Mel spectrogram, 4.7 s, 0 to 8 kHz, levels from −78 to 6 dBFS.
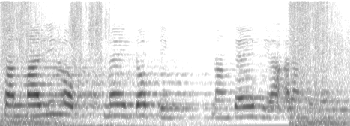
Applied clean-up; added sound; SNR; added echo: none; Gunshot, gunfire; 15 dB; reverberation time 2.0 s.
